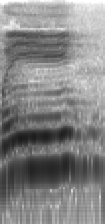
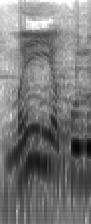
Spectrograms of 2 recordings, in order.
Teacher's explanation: ناک میں آواز جا رہی ہے ایک الف کے بقدر وہاں رہتی ہے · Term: غنہ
